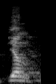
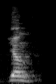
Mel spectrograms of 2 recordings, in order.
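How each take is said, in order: The two takes are said the same way.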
